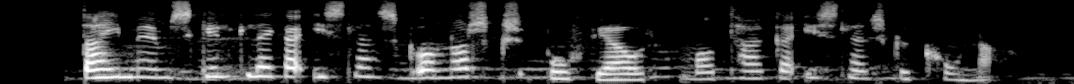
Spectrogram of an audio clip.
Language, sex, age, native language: Icelandic, female, 18-19, Icelandic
